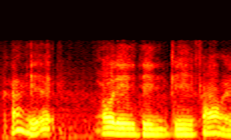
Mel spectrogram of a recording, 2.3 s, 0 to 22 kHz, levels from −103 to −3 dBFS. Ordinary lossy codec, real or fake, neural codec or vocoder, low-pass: none; fake; codec, 16 kHz, 4 kbps, FreqCodec, smaller model; none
